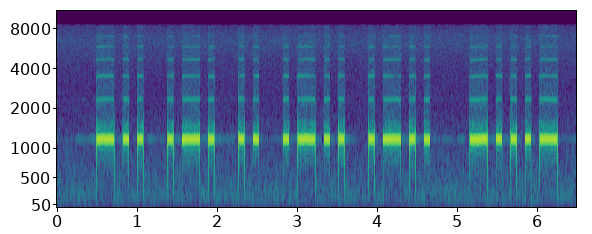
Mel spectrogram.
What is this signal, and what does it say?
Morse code, heard as a keyed tone, about 13 wpm, 1180 Hz. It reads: DRILL <BT>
